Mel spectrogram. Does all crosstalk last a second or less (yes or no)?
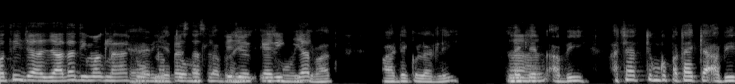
no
